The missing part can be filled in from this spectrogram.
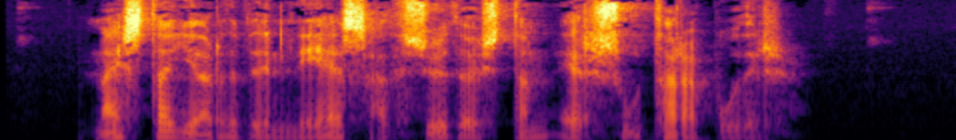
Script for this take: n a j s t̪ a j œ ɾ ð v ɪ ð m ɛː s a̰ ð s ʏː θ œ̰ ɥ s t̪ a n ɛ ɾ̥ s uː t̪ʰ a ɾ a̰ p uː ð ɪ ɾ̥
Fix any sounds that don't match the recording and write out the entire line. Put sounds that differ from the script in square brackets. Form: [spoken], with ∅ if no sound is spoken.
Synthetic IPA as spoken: n a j s t̪ a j œ ɾ ð v ɪ ð [n] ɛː s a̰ ð s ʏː [ð] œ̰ ɥ s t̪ a n ɛ ɾ̥ s uː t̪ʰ a ɾ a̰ p uː ð ɪ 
